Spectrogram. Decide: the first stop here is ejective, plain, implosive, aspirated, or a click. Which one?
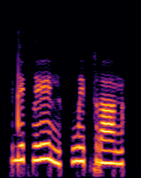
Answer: plain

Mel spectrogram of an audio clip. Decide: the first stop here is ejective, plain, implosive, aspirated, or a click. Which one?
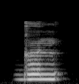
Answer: plain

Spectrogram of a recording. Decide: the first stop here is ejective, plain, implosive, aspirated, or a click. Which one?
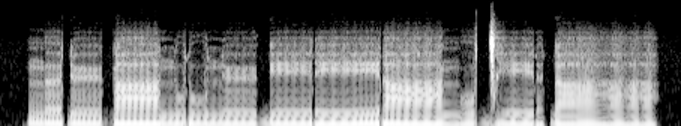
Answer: implosive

